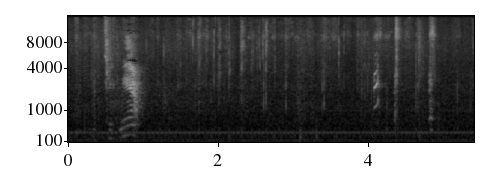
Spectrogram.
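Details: Pug protesting bedtime indoors, giving one loud drawn-out whining yelp with a rising then falling pitch near the start, followed by a few faint short sounds over a steady electrical hum.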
